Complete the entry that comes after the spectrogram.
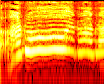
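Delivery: high-pitched mock "aduh" howl; mock wailing. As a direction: imitate someone crying out in pain, starting loud and tailing off. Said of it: "Tidak mengeluh".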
